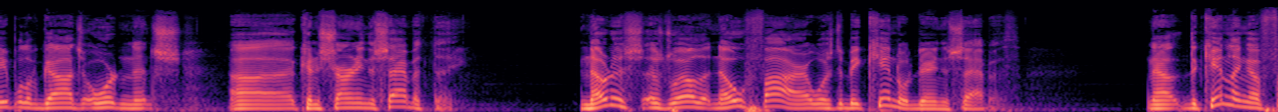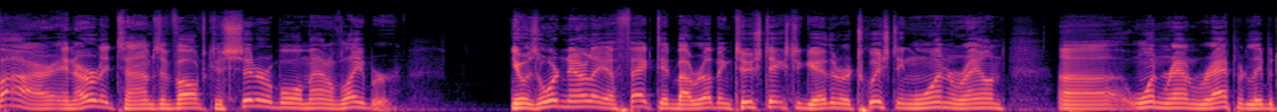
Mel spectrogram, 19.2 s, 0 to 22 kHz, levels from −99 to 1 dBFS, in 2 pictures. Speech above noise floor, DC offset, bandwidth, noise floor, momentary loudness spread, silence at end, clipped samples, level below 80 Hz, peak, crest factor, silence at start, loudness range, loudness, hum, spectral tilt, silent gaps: 54 dB; under 0.1%; 13.5 kHz; -79 dBFS; 6 LU; 0 s; under 0.1%; -46 dBFS; -6 dBFS; 20 dB; 0 s; 3 LU; -27 LUFS; none; -6.5 dB/octave; none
